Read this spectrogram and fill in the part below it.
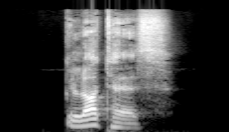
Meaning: glottis
- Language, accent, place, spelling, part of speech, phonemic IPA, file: German, Germany, Berlin, Glottis, noun, /ˈɡlɔtɪs/, De-Glottis.ogg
